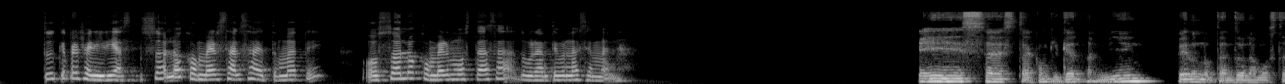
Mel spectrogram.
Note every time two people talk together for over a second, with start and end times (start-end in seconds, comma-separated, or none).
none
